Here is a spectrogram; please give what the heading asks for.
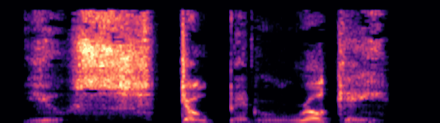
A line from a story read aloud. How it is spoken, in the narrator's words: he growled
